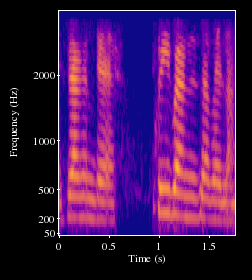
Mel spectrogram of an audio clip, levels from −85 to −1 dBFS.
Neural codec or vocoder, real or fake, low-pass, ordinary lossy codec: none; real; 3.6 kHz; none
